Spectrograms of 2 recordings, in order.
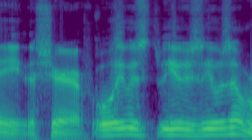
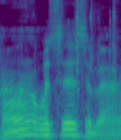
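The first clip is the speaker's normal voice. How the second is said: wary, suspicious, puzzled tone, acted out. Reacting to a video, voicing the lady's thoughts as a suspicious onlooker. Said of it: "now she's like".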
